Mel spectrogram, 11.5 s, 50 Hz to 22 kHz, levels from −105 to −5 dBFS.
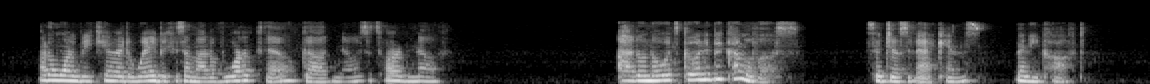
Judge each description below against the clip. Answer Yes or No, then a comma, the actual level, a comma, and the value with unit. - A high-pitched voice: Yes, high, 215 Hz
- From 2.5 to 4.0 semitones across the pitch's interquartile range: Yes, average, 2.8 semitones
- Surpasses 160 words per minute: Yes, average, 170 wpm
